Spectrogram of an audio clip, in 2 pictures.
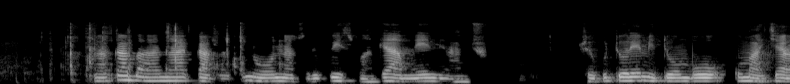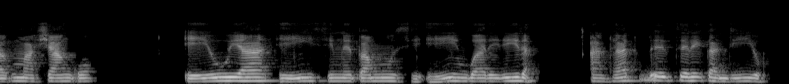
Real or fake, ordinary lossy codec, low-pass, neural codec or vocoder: real; MP3, 64 kbps; 7.2 kHz; none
